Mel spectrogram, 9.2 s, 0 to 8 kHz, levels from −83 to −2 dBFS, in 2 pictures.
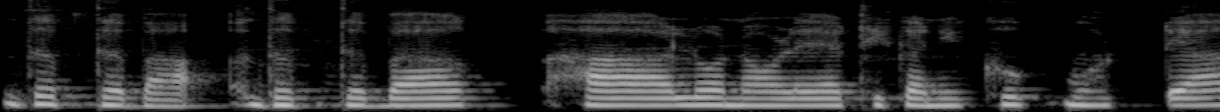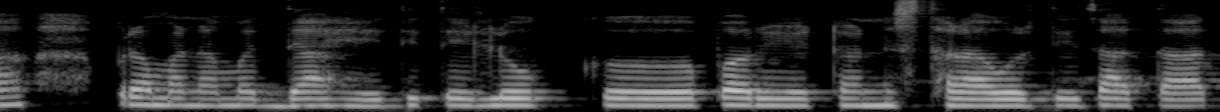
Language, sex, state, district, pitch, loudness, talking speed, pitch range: Marathi, female, Maharashtra, Pune, 185 Hz, -32 LUFS, 90 wpm, 185-195 Hz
